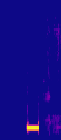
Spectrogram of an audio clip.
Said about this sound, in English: Reverb. I think they call it feedback. Let's be professional about this. Feedback.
